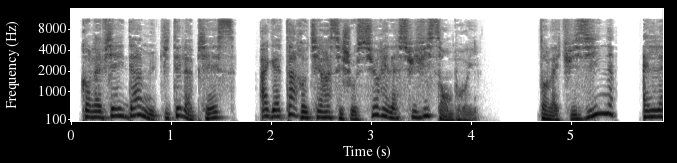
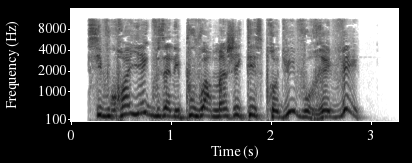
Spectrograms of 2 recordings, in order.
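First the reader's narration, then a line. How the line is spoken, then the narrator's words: Shouted. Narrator (French): cria Agatha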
